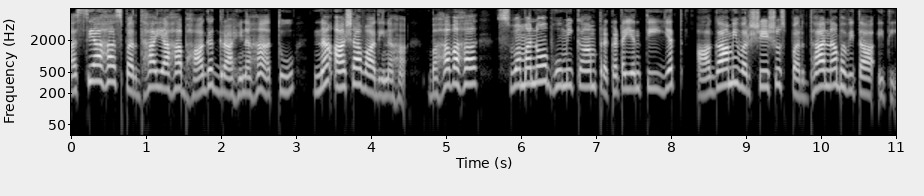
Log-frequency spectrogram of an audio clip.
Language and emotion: Sanskrit, neutral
